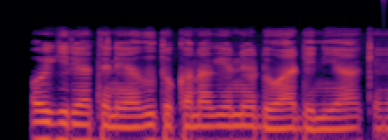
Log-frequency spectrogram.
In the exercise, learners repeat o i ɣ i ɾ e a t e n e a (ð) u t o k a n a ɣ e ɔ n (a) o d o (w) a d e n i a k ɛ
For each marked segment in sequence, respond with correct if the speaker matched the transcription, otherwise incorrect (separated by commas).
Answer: correct, incorrect, correct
